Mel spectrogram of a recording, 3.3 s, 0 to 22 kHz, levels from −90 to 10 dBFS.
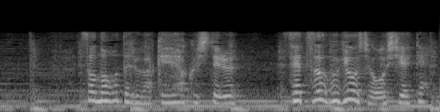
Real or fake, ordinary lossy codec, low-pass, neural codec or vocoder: real; none; none; none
